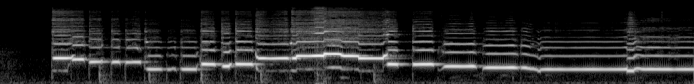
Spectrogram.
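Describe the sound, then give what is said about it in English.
A brass penny whistle from World War One plays a lilting melody, with quick ornamented runs and short tongued notes settling into longer held tones. It is loud and clear, with no voices. “playing this beautiful penny whistle made out of brass.”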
